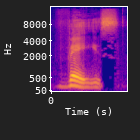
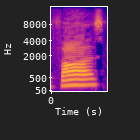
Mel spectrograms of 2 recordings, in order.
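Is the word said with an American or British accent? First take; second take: American; British. First: It is said with an American accent. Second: It is said with a British accent.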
